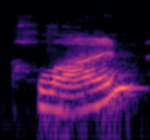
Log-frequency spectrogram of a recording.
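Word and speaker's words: Hlaing: My surname is pronounced Klein, but it is spelt, it's a bit tricky, it's H-L-A-I-N-G.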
